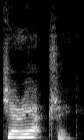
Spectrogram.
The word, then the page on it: geriatric: British English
